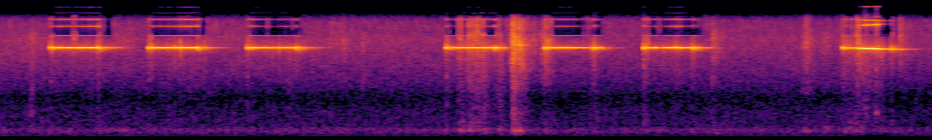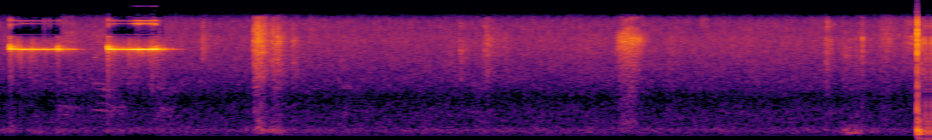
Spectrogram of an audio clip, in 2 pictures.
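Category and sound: household object, smoke detector alarm beeping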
